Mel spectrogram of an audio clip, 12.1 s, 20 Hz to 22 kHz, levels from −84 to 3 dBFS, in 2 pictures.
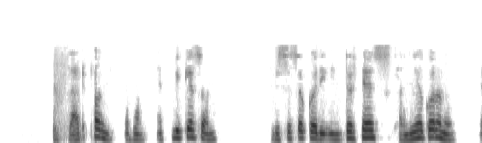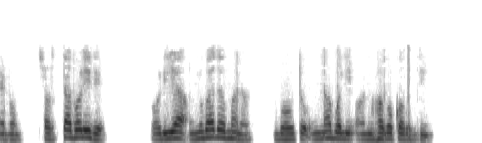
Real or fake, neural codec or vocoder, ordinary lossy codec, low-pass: fake; codec, 16 kHz, 2 kbps, FunCodec, trained on Chinese and English, 25 frames a second; MP3, 24 kbps; 7.2 kHz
